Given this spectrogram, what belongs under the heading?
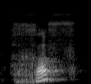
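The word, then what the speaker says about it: כ: dit une lettre réceptacle la lettre caf si j'enlève le point c'est raf donc dans l'agout prononcé avec la gorge raf voilà donc c'est la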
